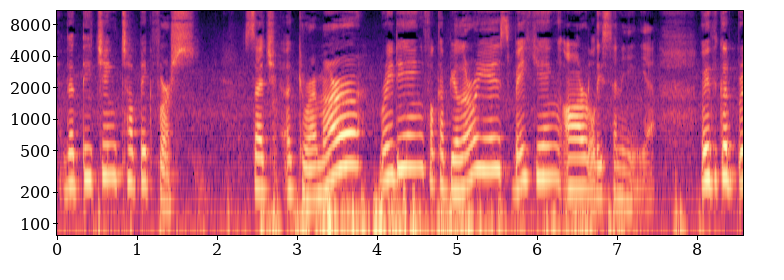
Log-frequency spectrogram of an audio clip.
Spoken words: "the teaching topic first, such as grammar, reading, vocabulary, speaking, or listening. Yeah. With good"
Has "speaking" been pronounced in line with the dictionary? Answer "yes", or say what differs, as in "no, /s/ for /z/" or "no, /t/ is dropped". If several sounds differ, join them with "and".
no, /b/ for /p/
